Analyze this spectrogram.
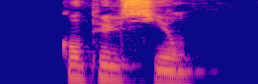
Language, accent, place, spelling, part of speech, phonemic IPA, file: French, France, Lyon, compulsion, noun, /kɔ̃.pyl.sjɔ̃/, LL-Q150 (fra)-compulsion.wav
- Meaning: compulsion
